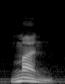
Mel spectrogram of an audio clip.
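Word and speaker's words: مَنْ: So mim fatha is ma, joined to the noon, man.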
